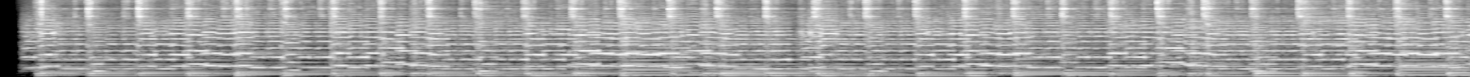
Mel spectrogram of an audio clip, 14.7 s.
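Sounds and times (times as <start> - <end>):
traditional Irish folk tune: 0.2 - 14.7.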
